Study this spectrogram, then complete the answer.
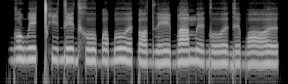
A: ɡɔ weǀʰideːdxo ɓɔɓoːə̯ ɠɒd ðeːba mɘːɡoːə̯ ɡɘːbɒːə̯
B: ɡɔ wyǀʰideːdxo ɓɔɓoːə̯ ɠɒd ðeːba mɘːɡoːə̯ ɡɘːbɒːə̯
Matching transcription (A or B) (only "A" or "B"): A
